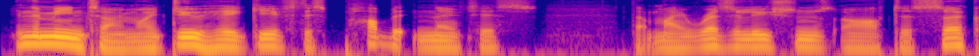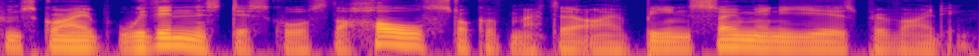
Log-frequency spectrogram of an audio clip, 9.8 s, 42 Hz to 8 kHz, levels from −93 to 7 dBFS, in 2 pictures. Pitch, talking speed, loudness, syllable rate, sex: 95 Hz, 190 wpm, -21 LUFS, 5.7 syllables/s, male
